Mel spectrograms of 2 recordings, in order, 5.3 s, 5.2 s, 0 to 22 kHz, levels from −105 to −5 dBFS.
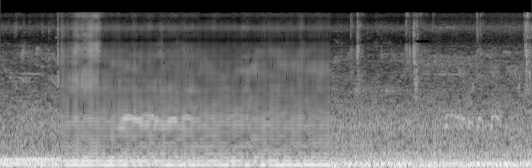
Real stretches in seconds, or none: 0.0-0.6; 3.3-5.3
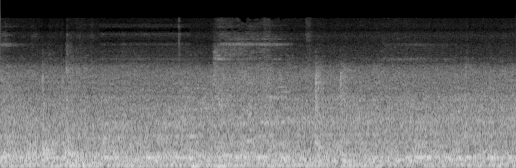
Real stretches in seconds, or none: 0.0-1.0; 1.9-5.2

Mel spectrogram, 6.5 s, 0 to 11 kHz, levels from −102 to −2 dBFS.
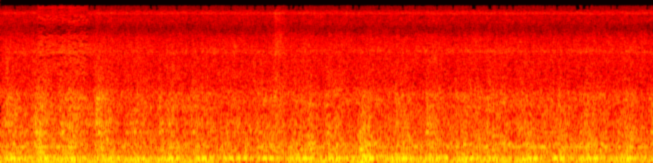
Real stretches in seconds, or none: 0.0-0.9; 4.8-6.5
